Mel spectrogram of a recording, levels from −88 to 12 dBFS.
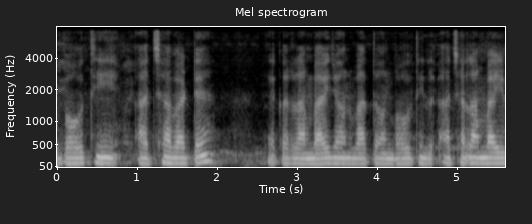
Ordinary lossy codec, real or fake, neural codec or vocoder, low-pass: none; fake; codec, 16 kHz, 8 kbps, FreqCodec, smaller model; 7.2 kHz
